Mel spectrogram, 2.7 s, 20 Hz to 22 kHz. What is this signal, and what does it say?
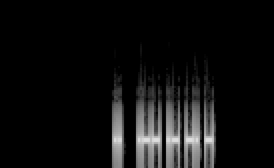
Morse code, heard as a keyed tone, about 50 wpm, 700 Hz. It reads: I WANT
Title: Sets of 2 Words 50wpm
